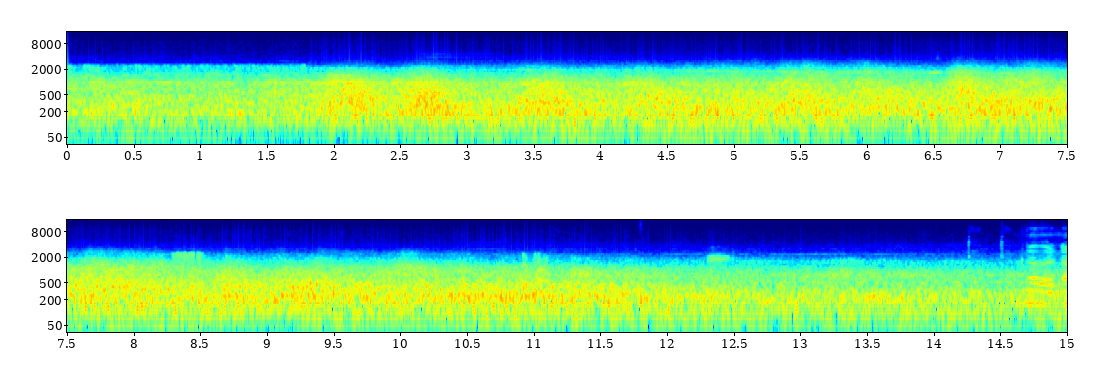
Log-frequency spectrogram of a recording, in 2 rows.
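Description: An Airbus A321 on its takeoff roll at Raleigh-Durham International, a broad, steady jet roar that holds loud and close for the whole stretch, with no voices over it.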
